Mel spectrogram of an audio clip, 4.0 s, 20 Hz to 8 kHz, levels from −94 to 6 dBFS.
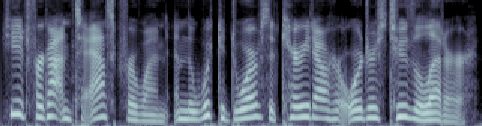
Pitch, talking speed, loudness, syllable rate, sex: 205 Hz, 285 wpm, -18 LUFS, 6.8 syllables/s, female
